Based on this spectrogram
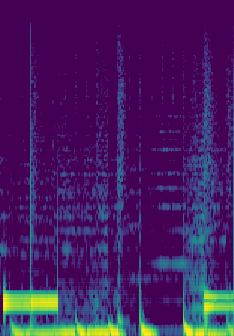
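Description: Telephone call tones for a called person who cannot be reached: two long, steady, low-pitched tones separated by a gap, with rhythmic low thumps running underneath.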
